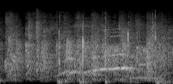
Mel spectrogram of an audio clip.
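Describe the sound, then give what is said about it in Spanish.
An audience in Vigo applauds invited guests, a dense, steady wash of many hands clapping at once, with a faint rising whistle or cheer threaded through it. “Estáis aquí invitadas y un fuerte aplauso por parte del público”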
